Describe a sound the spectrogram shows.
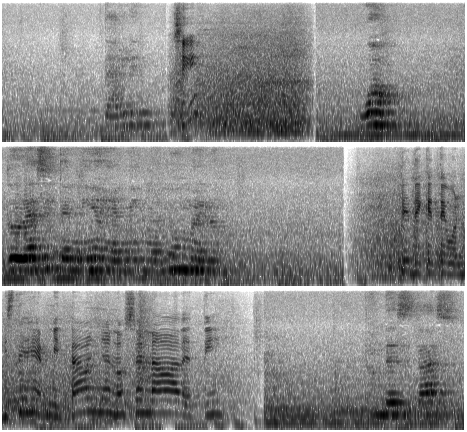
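A young woman talks on a phone nearby.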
